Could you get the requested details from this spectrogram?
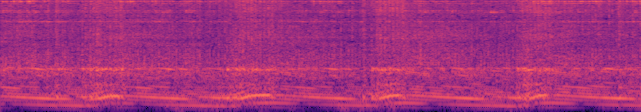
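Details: Yamaha Banshee two-stroke ATV, warmed up: buzz rising and falling about once a second in clean, even blips, revving out freely with no bog once the parking brake, which was acting like a permanent choke, is released.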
